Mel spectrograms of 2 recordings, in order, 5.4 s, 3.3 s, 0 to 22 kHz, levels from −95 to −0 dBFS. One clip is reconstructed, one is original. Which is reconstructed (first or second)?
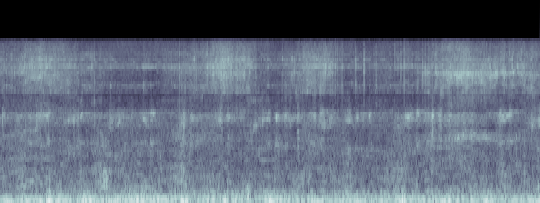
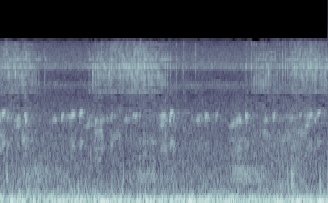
first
